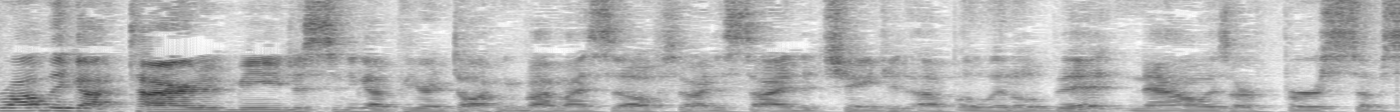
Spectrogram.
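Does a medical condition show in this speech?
No.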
